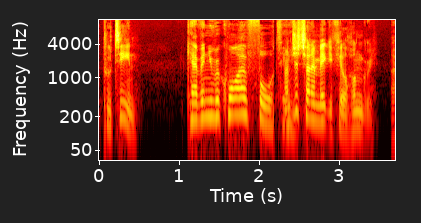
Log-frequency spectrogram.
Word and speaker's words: poutine: It becomes routine. Which rhymes with the Canadian for cheesy chips. 40. Poutine.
